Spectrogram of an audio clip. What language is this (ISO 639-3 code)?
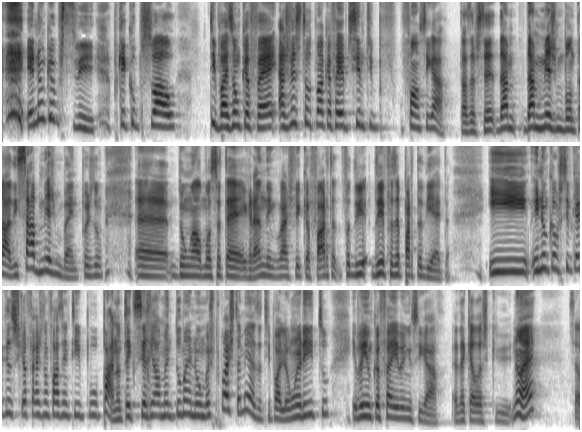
por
